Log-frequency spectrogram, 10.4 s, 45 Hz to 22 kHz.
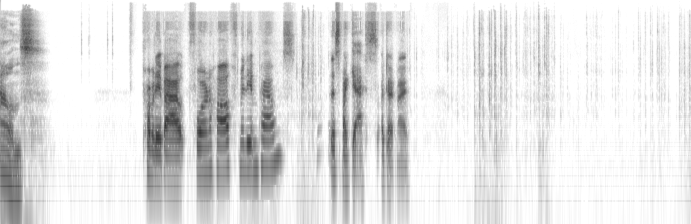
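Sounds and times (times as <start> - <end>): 
speech: 0.0 - 0.6, 2.2 - 6.2
typing on a computer keyboard: 4.4 - 5.0, 6.1 - 10.3.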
